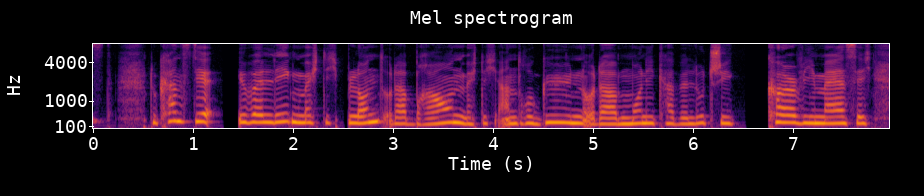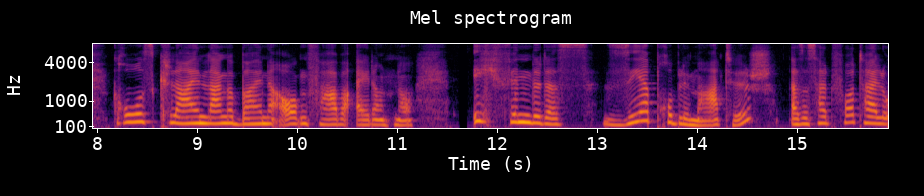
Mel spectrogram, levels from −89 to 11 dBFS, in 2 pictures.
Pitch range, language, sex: 185-235 Hz, German, female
